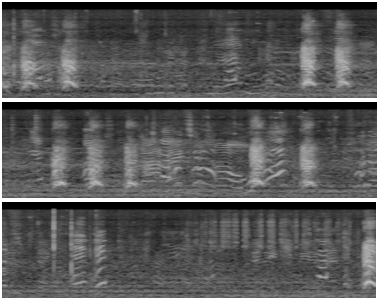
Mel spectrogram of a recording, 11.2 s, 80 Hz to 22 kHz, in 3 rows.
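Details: Tricolor Shetland Sheepdog barking excitedly during agility training on 29 March 2017, sharp high barks in pairs and short runs across the clip, over steady background noise.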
